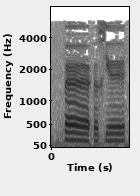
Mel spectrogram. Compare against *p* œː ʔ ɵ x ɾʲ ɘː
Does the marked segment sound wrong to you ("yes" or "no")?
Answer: no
